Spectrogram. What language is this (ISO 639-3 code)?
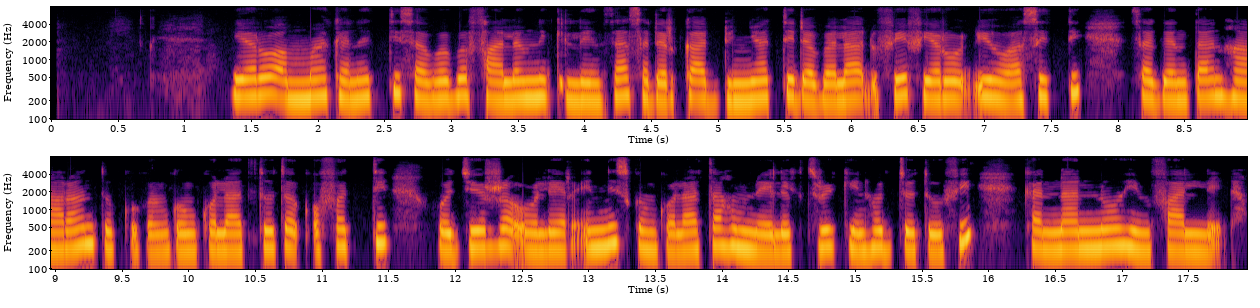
orm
